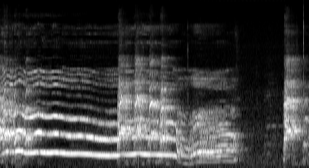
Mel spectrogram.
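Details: A restless female Siberian husky, kept in after two days of moving with no exercise and wanting a walk, howls indoors: a long steady tone over two seconds, then a louder broken howl dropping in pitch, a pause, and a final burst.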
